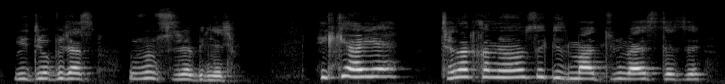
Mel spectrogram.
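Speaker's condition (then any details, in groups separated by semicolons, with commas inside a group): Cerebral palsy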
